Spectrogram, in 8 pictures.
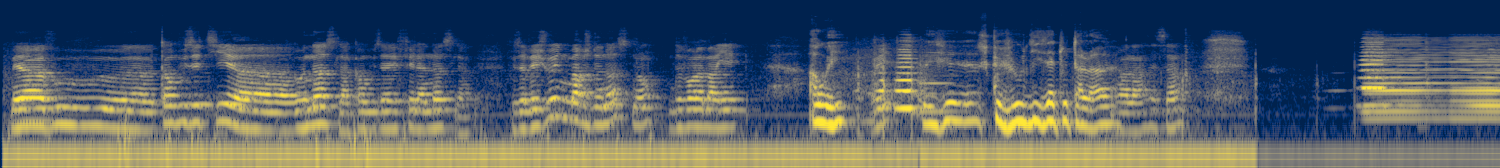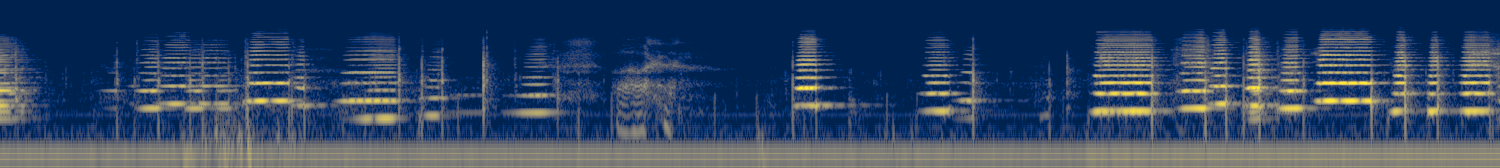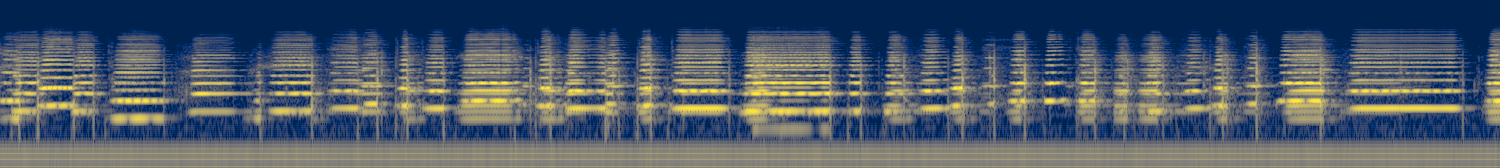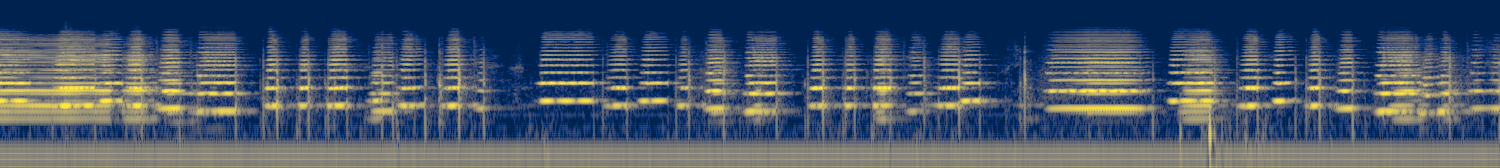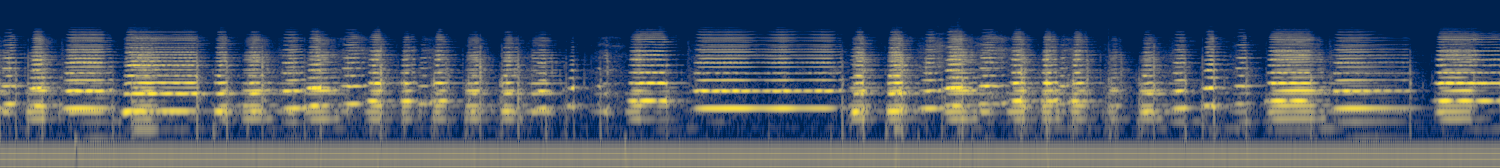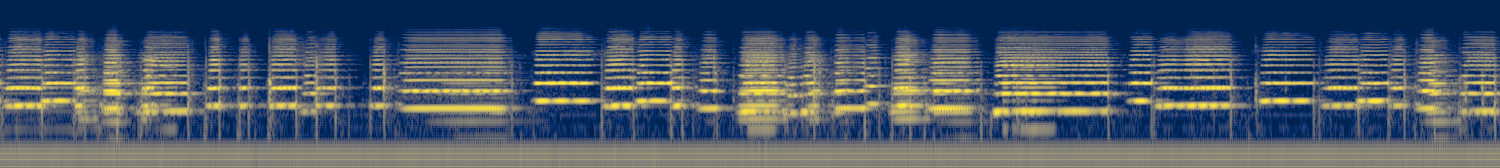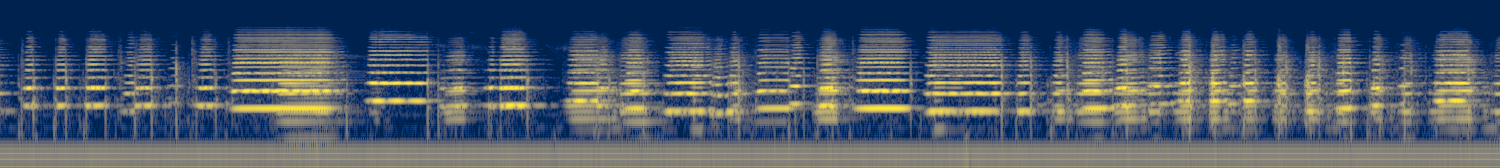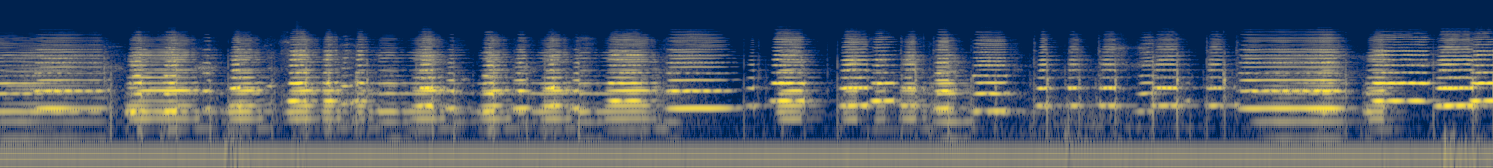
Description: Marche de noce
Aiguillon-sur-Vie (L') ( Plus d'informations sur Wikipedia ) Vendée
Répertoire instrumental à l'accordéon diatonique
Pièce musicale inédite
